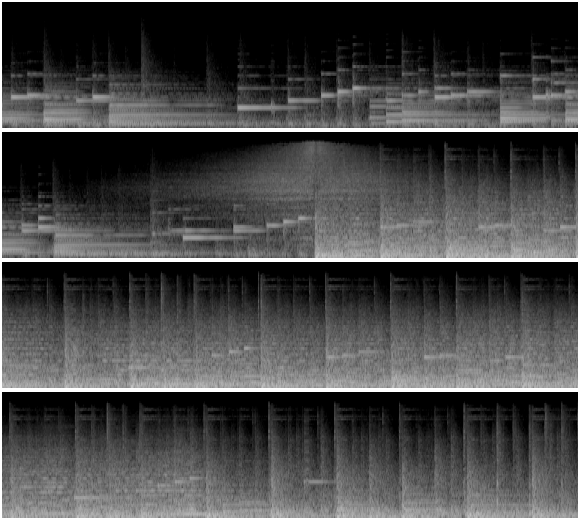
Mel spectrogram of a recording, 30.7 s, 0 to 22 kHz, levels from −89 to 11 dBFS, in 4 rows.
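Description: Lost LE Audio frames at 3.59, 7.25, 8.79, 12.19, 16.30, 24.78, 27.10 and 29.37 s, each 15 to 68 ms. The decoder repeats the last spectrum with scrambled phase. Tones smear into brief noisy patches.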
